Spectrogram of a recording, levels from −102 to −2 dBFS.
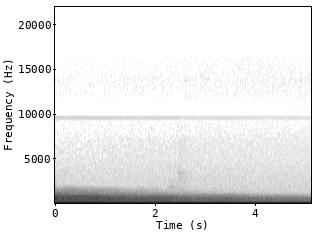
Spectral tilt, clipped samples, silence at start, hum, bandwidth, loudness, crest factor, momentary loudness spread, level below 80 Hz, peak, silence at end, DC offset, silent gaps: -13.5 dB/octave; under 0.1%; 0 s; none; 1.5 kHz; -24 LUFS; 10 dB; 6 LU; -58 dBFS; -12 dBFS; 0 s; under 0.1%; none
